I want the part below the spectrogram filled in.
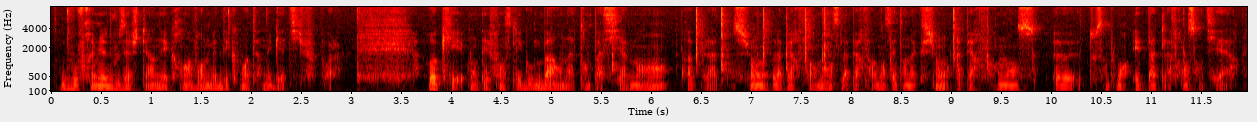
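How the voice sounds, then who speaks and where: Smug male speedrunner, played by a man for ASMR roleplay: hushed, heavily creaky, hesitant yet self-important, slight background noise. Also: on the low side. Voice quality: soft, breathy, half-whispered, creaky. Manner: smug, hesitant, repeats pet phrases. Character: boastful, excuse-making, obnoxious male video game speedrunner. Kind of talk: ASMR roleplay, soft gaming commentary.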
